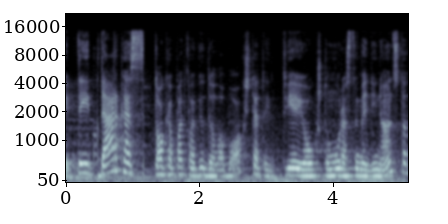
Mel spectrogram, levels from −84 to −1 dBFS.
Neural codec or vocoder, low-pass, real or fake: none; 14.4 kHz; real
